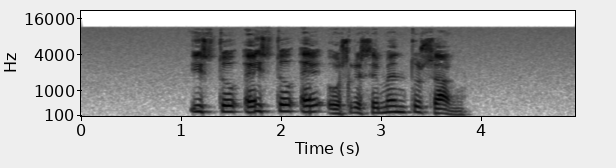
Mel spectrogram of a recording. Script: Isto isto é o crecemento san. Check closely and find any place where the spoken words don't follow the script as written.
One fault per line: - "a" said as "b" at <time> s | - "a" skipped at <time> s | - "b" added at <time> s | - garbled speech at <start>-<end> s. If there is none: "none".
none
